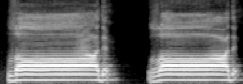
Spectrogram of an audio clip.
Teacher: জিহ্বার গোড়ার কিনারা উপরে মাড়ির দাঁতের গোড়ার সাথে লাগিয়ে 3 আলিফ টানিয়া উচ্চারণ করতে হবে। জদ, জদ। খেয়াল রাখবেন জিহ্বার আগা যেন এই 2 দাঁতের আগায় না লাগে কিংবা গোড়ায় না লাগে।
